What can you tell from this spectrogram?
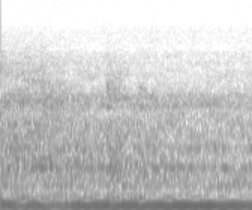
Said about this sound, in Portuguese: Menino, que diabo de motor é esse desse caminhão? Vale meu Deus.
